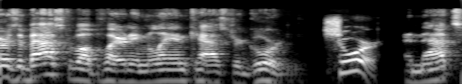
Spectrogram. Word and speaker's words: Lancaster: We have this whole Tommy Conwell thing coming up here in Lancaster, not Lancaster. It's Lancaster No, in Buffalo.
